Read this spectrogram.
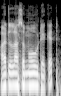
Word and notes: atlasmu'teget: Mi'gmaq

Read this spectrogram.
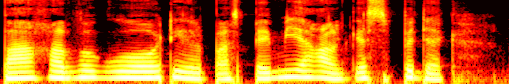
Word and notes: pa'qapuguo'ti: Mi'gmaq

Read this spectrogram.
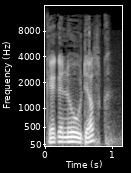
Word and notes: gegnu'telg: Mi'gmaq

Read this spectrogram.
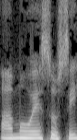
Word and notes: amuesusi: Mi'gmaq

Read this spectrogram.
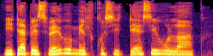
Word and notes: milgusit: Mi'gmaq

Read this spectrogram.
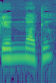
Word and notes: gennatl: Mi'gmaq

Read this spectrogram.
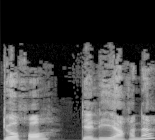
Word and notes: toqo: Mi'gmaq

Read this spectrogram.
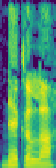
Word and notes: negla: Mi'gmaq

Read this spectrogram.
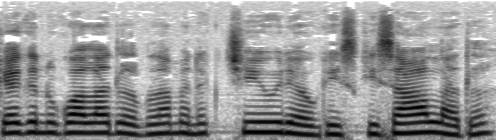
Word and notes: gegnugwalatl: Mi'gmaq

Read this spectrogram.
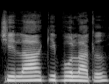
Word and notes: jila'gipulatl: Mi'gmaq

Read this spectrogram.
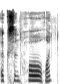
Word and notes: gsnqo'qon: Mi'gmaq

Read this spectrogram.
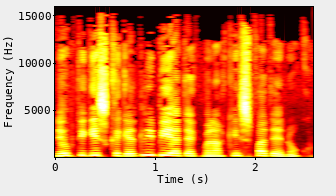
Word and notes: etlipiateg: Mi'gmaq

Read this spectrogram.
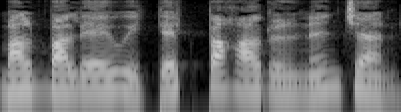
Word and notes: tetpaqatl: Mi'gmaq

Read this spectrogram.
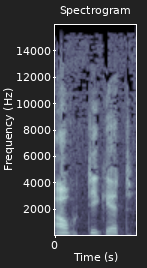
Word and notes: awtiget: Mi'gmaq

